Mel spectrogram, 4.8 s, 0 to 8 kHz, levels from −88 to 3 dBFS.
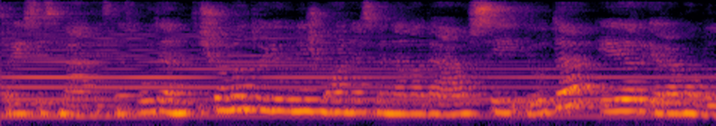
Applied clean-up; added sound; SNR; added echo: none; Wind instrument, woodwind instrument; 13 dB; reverberation time 0.6 s.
